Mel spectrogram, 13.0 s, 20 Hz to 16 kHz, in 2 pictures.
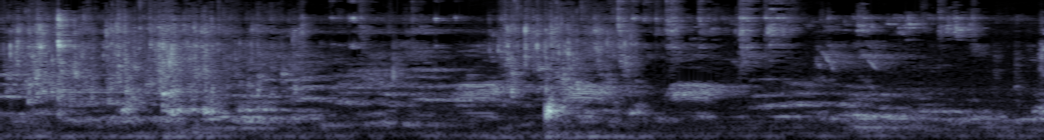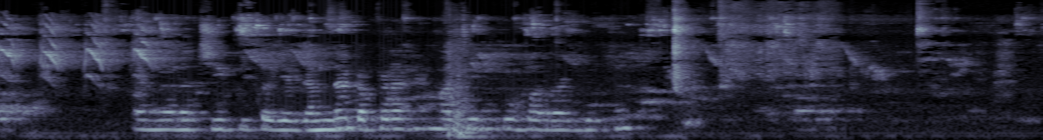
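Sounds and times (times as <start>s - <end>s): water splashing and dripping: 0.0s - 4.9s
birds chirping: 1.9s - 13.0s.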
